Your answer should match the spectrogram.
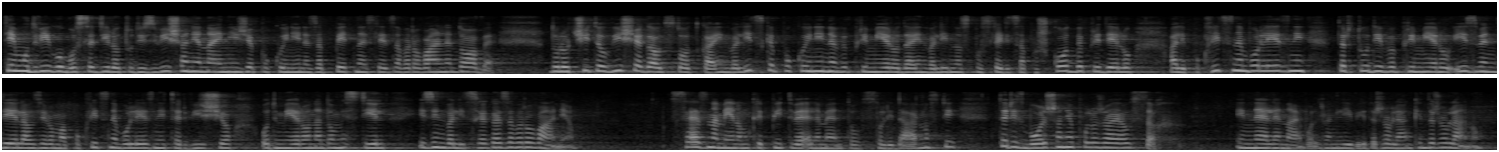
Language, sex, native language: Slovenian, female, Slovenian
